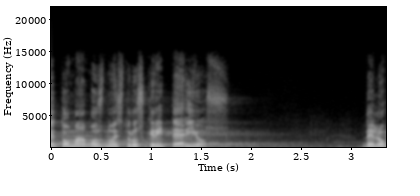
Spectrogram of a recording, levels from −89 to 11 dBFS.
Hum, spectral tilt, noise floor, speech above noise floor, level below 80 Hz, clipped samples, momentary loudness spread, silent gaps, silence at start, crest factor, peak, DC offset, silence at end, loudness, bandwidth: none; -4 dB/octave; -52 dBFS; 34 dB; -46 dBFS; under 0.1%; 15 LU; none; 0 s; 18 dB; -2 dBFS; under 0.1%; 0 s; -19 LUFS; 14.5 kHz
